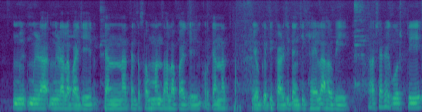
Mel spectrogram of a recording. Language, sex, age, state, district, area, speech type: Marathi, male, 45-60, Maharashtra, Yavatmal, urban, spontaneous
